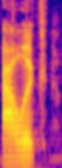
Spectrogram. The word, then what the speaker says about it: Alec: And the father in this family is named Alec Murdaugh, even though the spelling looks like Alex Murdaugh.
